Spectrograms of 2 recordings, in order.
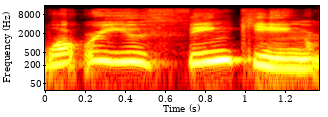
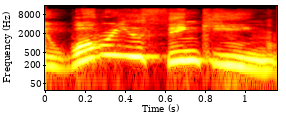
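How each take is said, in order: First: It sounds sincerely curious and kind. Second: It sounds exasperated and accusing.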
